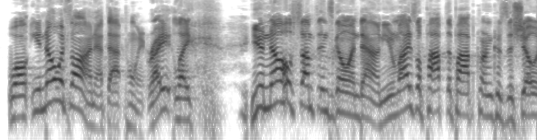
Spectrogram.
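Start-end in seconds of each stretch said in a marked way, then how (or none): none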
